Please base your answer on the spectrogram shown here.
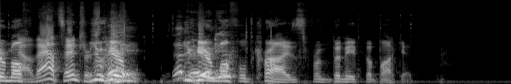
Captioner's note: you hear- hear muffled cries from beneath the bucket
